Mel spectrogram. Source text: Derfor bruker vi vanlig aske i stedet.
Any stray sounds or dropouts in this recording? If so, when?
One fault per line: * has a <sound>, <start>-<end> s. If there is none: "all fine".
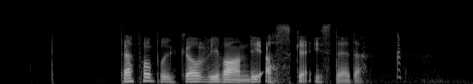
* has a chirp, 4.0-4.1 s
